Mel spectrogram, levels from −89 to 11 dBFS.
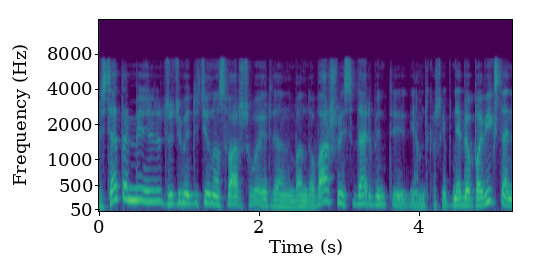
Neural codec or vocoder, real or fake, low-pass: none; real; 7.2 kHz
